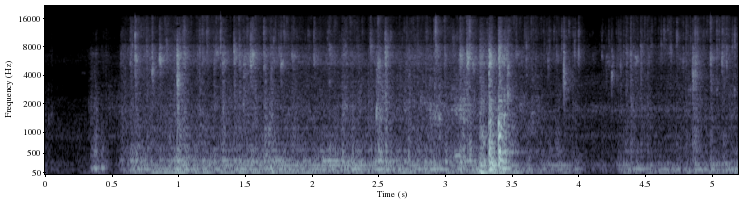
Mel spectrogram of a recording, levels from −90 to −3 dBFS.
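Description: At 0.47 s and again at 3.25 s there is a brief blip lasting under 20 ms, the mark of damaged data in a compressed stream. In each spot part of the encoded stream was corrupted, so the decoder misread the affected frame, lost its place in the bitstream and had to resynchronise on the next valid frame header. What comes out is a short glitch in the sound.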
